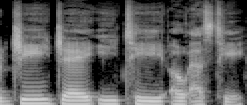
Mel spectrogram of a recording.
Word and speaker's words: Gjetost: To spell Gjetost, I have to say it as I spell it. So it's J-Jet Ost, so Gjetost.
